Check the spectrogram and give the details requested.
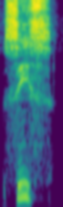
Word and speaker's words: six: Five sank six cease.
